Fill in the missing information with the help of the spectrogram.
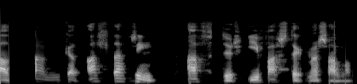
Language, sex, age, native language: Icelandic, male, 14, Icelandic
